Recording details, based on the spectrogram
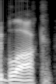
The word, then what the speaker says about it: Bloch: Wait, it's spelled spelled differently. Actually spelled differently. Yeah, B-L-O-C-H is Henry Block, and he was one of the co-founders of H&R B-L-O-C-K.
